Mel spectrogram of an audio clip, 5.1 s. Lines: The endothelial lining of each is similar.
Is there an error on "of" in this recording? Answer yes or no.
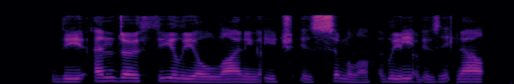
yes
